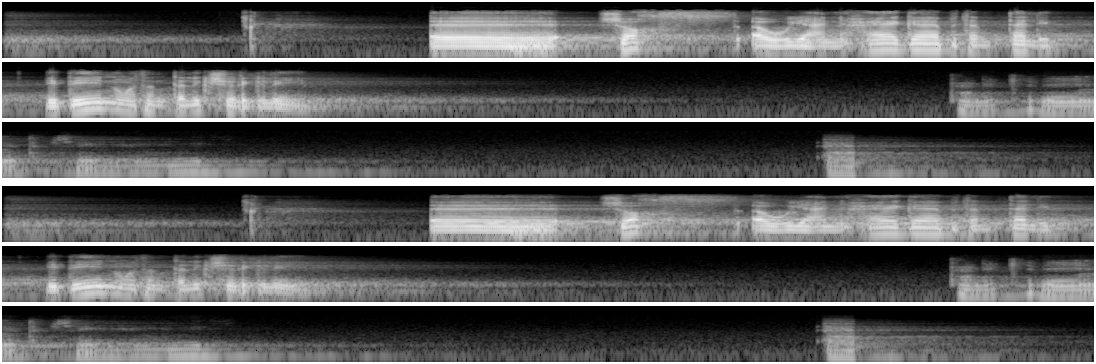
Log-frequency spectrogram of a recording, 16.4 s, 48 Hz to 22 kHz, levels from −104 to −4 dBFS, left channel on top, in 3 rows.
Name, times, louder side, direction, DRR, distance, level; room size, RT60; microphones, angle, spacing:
voice 1, 2.1-5.3 5.7-7.0, left 4 dB, 60° left, 14 dB, 0.5 m, -21 dB
voice 2, 10.2-11.0 11.3-11.9 15.0-15.2, equal, 15° right, 9 dB, 0.6 m, -38 dB
27.0 x 16.5 x 7.0 m, 2.9 s
head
